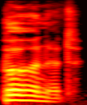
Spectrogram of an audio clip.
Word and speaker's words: Bernard: more in the states an example would be the name bernard we put we used the name bernard here so the the emphasis is on the first syllable bernard but in america it's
